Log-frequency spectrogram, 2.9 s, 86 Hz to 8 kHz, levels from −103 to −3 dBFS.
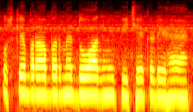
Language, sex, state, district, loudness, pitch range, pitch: Hindi, male, Uttar Pradesh, Saharanpur, -17 LUFS, 160-180 Hz, 175 Hz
